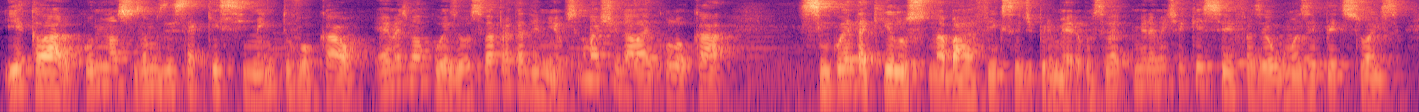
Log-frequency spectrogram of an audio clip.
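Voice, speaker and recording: A man's voice: a little high, fast, a little mellow. A man, a sales coach who teaches by listing numbered tips and giving everyday examples. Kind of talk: spoken sales tips to camera. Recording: roomy echo, distant mic, faint music.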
